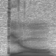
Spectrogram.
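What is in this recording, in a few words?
"diao" Mandarin Chinese, second tone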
